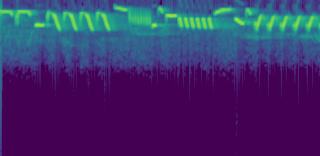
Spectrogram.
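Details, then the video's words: Eurasian wren in full song: a continuous, high, ringing stream of rapid looping trills and a brief dry rattle, delivered loudly without pause. "Eurasian wren | Troglodytes troglodytes"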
